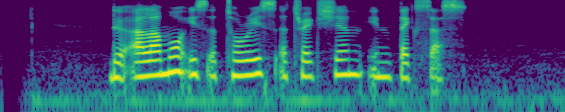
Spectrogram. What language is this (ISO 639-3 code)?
sun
